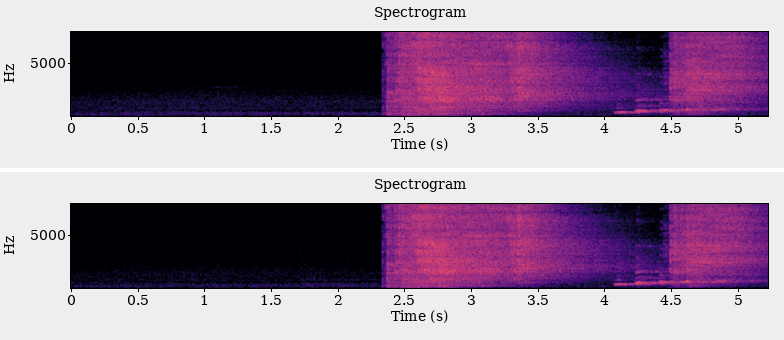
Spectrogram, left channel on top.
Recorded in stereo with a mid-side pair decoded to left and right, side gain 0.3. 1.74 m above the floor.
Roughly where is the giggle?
Ahead right.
